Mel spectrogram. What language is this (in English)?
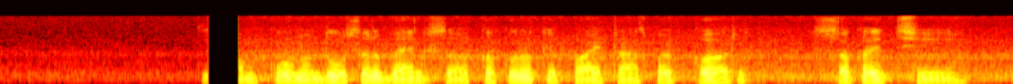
Maithili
